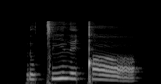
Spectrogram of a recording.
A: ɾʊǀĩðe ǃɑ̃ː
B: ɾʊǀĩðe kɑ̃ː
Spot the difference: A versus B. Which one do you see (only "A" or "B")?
A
